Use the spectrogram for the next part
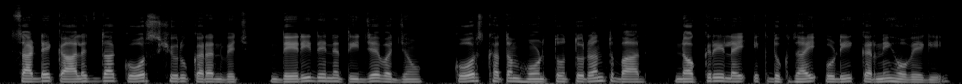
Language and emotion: Punjabi, sad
